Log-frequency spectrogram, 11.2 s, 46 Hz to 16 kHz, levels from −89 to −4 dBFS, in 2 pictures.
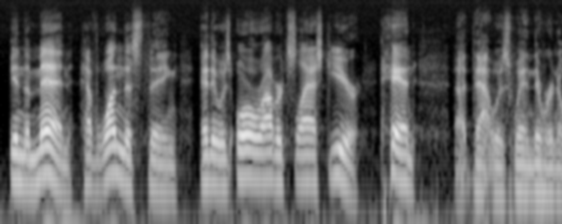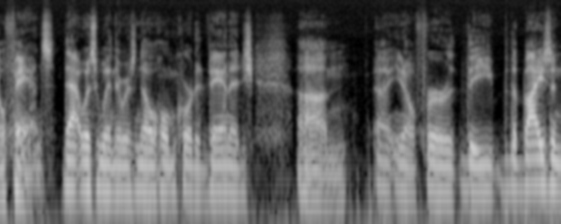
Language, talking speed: English, 215 wpm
